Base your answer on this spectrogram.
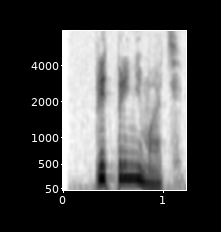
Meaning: to undertake, to endeavour
- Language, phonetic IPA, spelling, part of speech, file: Russian, [prʲɪtprʲɪnʲɪˈmatʲ], предпринимать, verb, Ru-предпринимать.ogg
